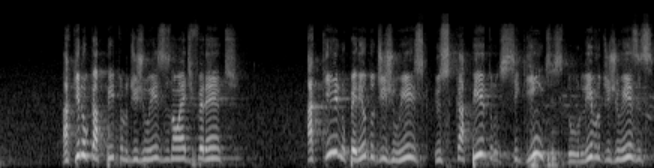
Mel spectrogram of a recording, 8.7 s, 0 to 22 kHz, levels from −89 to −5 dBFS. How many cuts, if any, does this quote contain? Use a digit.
2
